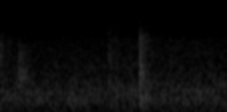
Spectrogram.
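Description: Near silence with a faint hiss, broken by a few short, faint clicks; the clearest comes about one and a half seconds in.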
